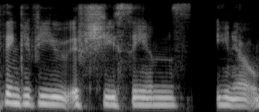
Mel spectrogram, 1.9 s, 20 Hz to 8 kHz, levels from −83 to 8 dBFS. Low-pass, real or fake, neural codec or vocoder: 7.2 kHz; fake; codec, 16 kHz, 4.8 kbps, FACodec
